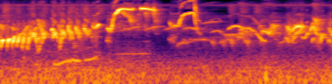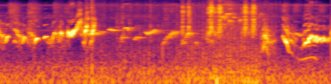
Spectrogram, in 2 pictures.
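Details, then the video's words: Varied, energetic white-rumped shama mating song, intended to trigger a male's singing. Dense warbled phrases mixing rapid trills, high whistles and chattering notes continue throughout, with a brief noisy rasp near the end. "MURAI BATU KAWIN BIKIN jantan ngamuk gacor seketika dgn suara murai batu kawin"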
